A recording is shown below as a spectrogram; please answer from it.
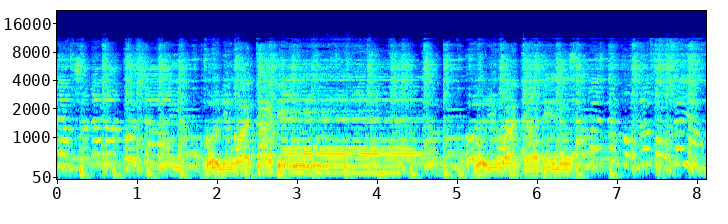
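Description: A recorded song playing: a singer's voice over busy, regular percussion.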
